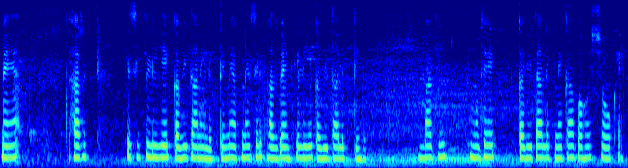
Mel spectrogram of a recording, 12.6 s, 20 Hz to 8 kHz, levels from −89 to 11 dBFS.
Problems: constant background noise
